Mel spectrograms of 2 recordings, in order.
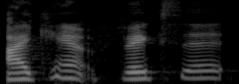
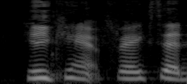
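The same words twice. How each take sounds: First: I leaned on first; stress on I. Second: He leaned on first; stress on HE. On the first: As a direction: push the word I, then let it fall. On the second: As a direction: push the word He, then let it fall. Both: Retold or imitated. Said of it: "you're like".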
